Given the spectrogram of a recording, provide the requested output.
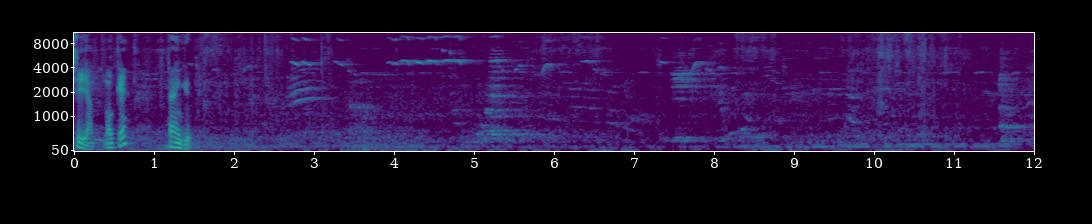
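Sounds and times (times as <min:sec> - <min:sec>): bird calls and chirps: 0:00.2 - 0:12.0.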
